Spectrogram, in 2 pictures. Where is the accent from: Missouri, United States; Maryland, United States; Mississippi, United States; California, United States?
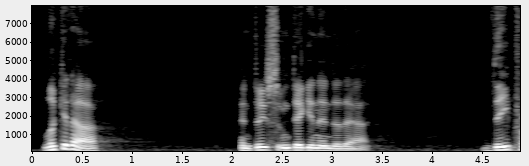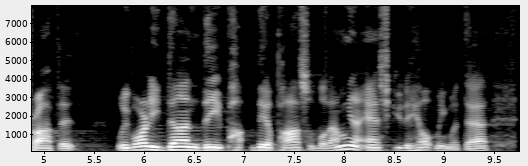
Mississippi, United States; Starkville; I'm from Starkville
